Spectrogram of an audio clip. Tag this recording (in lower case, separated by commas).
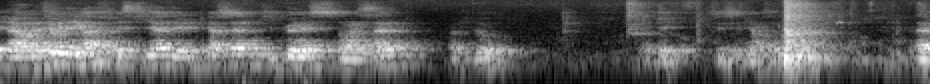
dribble, speech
